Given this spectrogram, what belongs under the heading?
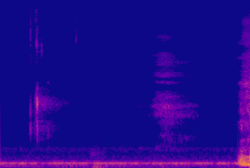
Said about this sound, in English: I love it when you gasp like that.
